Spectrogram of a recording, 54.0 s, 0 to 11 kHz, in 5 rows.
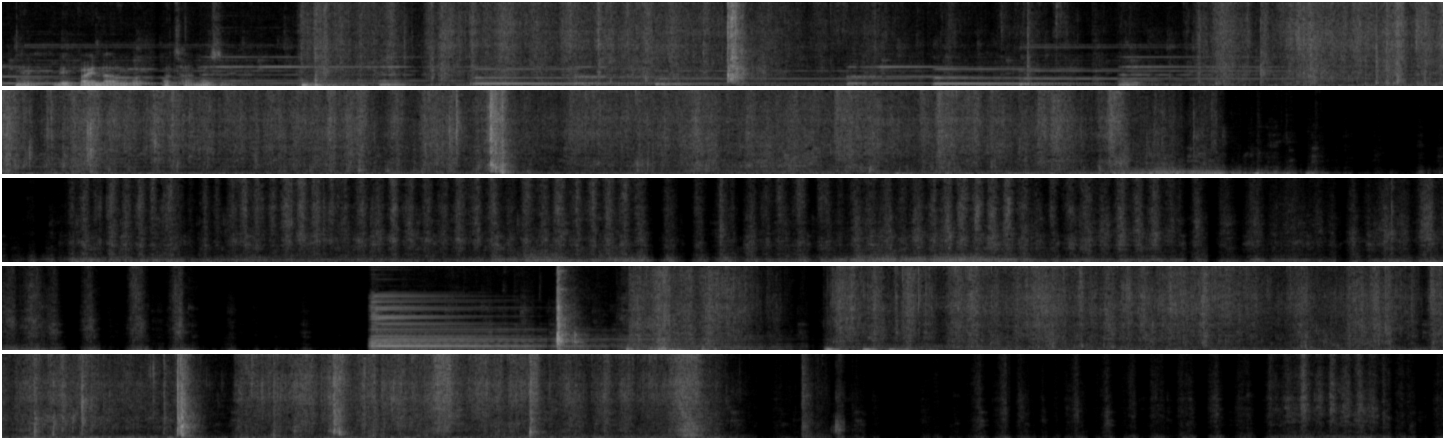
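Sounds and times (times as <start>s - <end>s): brush scrubbing clock parts: 2.2s - 8.0s, 8.8s - 20.0s, 22.0s - 34.3s, 37.0s - 54.0s
steady pitched tone: 35.2s - 39.8s.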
